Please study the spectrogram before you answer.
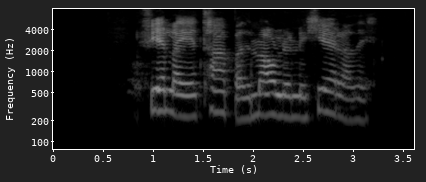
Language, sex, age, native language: Icelandic, female, 8, Icelandic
